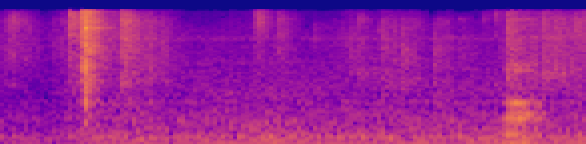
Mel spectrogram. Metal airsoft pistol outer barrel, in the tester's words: Walang kalog. Patong natin yung daliri natin. Walang kalog.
